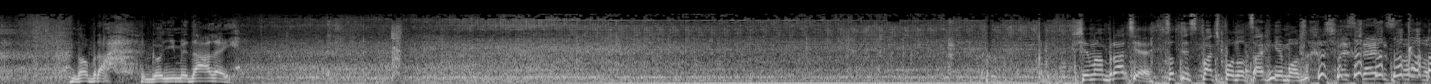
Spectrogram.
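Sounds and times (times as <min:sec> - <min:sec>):
speech: 0:00.7 - 0:02.5, 0:10.8 - 0:14.3
Crafter tow truck engine arriving and idling: 0:02.4 - 0:14.3
laughter: 0:12.8 - 0:14.3.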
